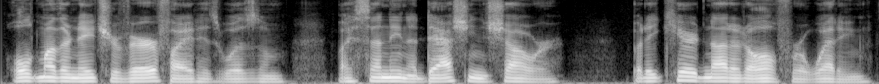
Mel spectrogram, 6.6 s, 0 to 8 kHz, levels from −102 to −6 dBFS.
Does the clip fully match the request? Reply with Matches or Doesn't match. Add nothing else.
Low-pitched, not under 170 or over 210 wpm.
Matches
